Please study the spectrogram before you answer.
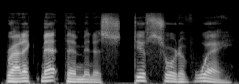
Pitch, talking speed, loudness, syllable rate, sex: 130 Hz, 250 wpm, -18 LUFS, 4.8 syllables/s, male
